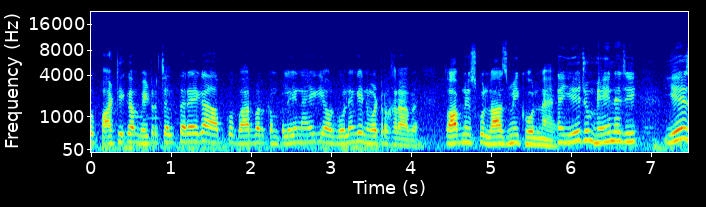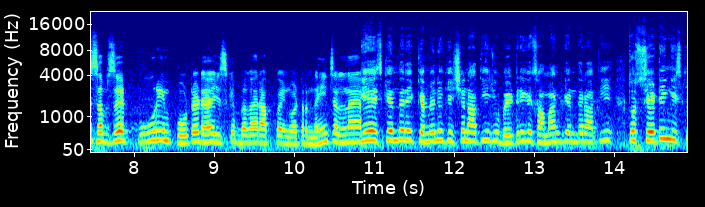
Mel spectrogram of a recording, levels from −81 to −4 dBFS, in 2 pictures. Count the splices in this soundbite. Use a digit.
3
